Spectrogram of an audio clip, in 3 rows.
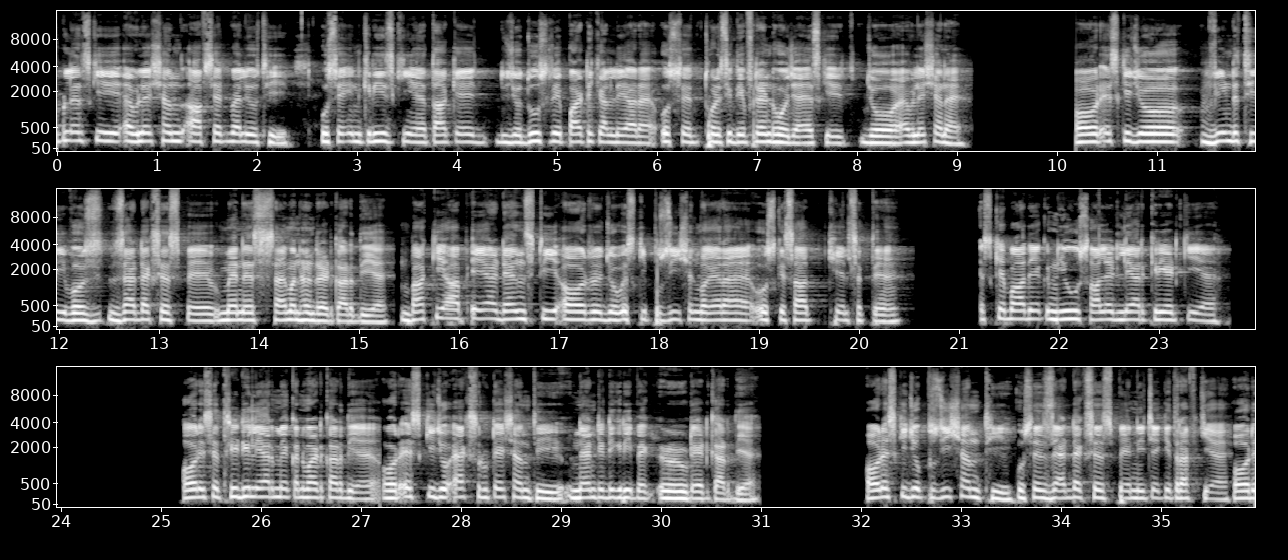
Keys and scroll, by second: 3.0-3.9 typing, 11.9-12.3 typing, 17.5-17.9 typing, 23.8-24.9 typing, 30.8-31.9 typing, 32.0 ctrl+shift+h.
